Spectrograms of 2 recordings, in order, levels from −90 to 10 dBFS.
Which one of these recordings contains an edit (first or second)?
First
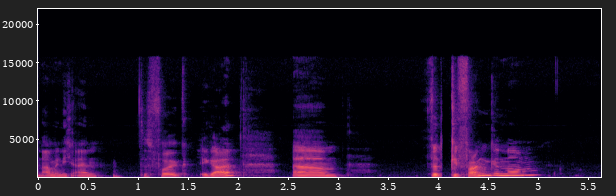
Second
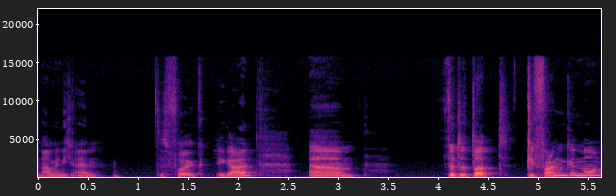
first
